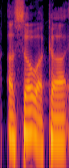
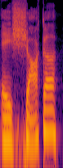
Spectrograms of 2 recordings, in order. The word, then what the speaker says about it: Ahsoka: it isn't a show a pronounced a soaka and not a Shaka it's correct I think that's Ahsoka Ahsoka ass shoka soak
